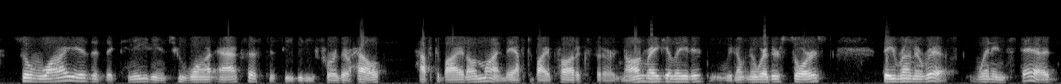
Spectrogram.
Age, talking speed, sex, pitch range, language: 50-69, 220 wpm, male, 115-150 Hz, English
